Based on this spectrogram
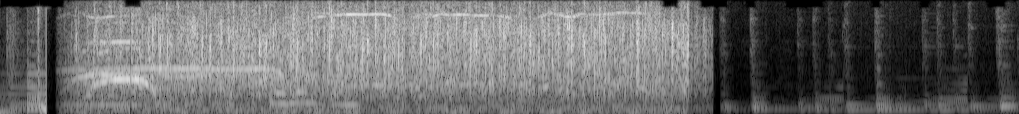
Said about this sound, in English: And let's welcome him with a wonderful round of applause.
